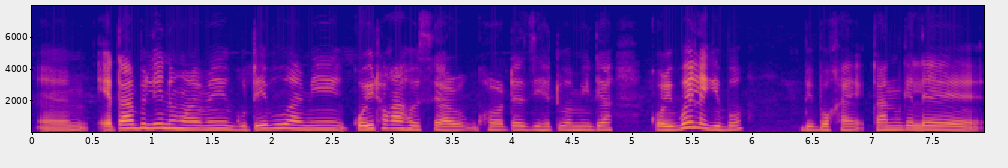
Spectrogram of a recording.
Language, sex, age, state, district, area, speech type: Assamese, female, 30-45, Assam, Charaideo, rural, spontaneous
